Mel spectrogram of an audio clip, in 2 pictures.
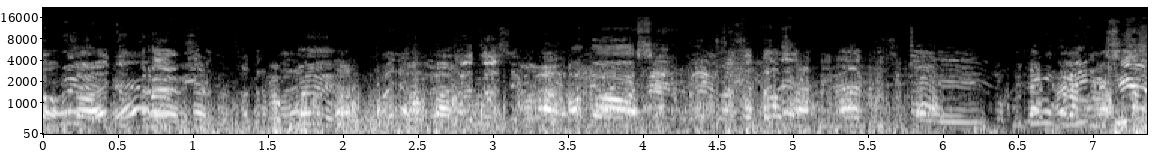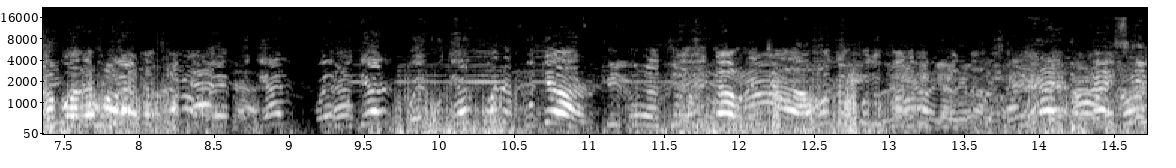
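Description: A man speaks heatedly, close by.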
